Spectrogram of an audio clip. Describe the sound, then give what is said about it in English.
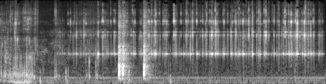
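Ice cubes rattle and clink against a glass of coffee in a continuous jostle, with a few sharper knocks standing out among the busy tinkling. “I needed to get that ice clinking.”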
